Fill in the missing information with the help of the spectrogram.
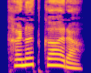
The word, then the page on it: ಖಣತ್ಕಾರ: Kannada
